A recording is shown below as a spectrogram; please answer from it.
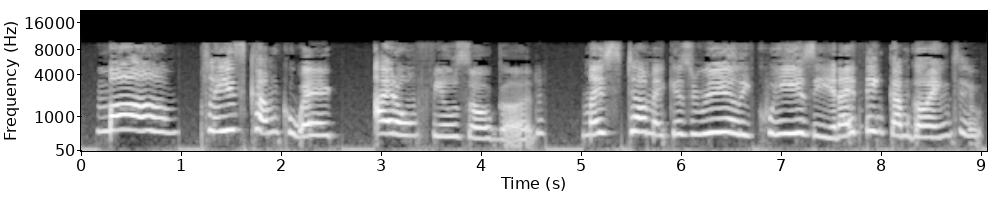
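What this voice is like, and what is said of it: Really whiny voice. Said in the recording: “in a really whiny voice,”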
